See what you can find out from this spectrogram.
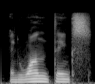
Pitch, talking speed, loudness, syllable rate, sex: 120 Hz, 190 wpm, -15 LUFS, 5.2 syllables/s, male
